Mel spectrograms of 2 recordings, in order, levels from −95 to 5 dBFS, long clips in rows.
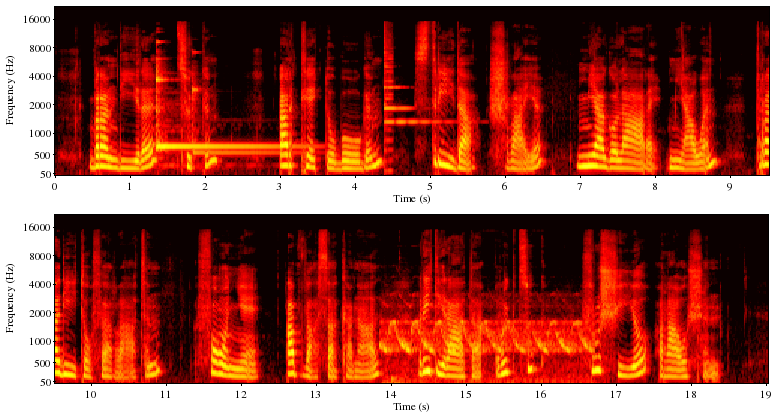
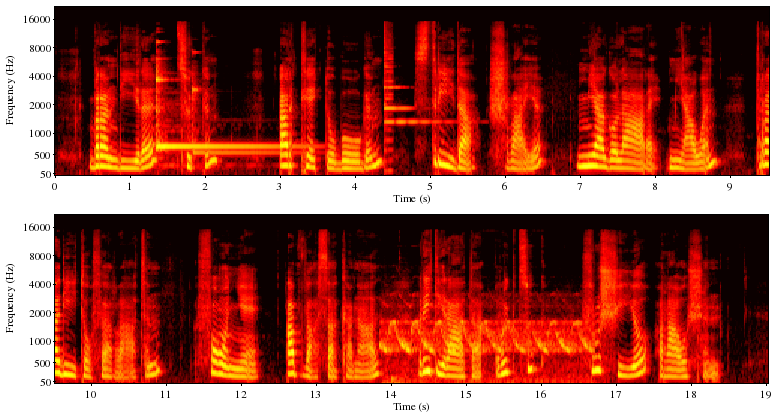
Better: neither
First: doorbell; loud; from 1.5 to 3 s; peak 3 dB above the speech // clattering dishes; noticeable; at 4.5 s; peak 8 dB below the speech // siren; noticeable; from 14 to 17 s; peak 4 dB below the speech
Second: doorbell; loud; from 1.5 to 3 s; peak 3 dB above the speech // clattering dishes; noticeable; at 4.5 s; peak 8 dB below the speech // siren; noticeable; from 14 to 17 s; peak 4 dB below the speech

